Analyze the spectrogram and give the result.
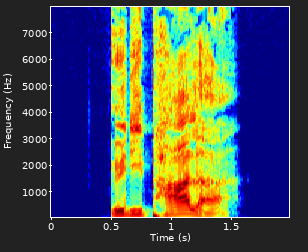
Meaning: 1. comparative degree of ödipal 2. inflection of ödipal: strong/mixed nominative masculine singular 3. inflection of ödipal: strong genitive/dative feminine singular
- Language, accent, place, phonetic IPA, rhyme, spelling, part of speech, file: German, Germany, Berlin, [ødiˈpaːlɐ], -aːlɐ, ödipaler, adjective, De-ödipaler.ogg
